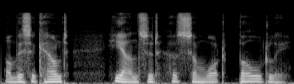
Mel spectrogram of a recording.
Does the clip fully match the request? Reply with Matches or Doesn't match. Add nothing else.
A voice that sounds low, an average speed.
Matches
